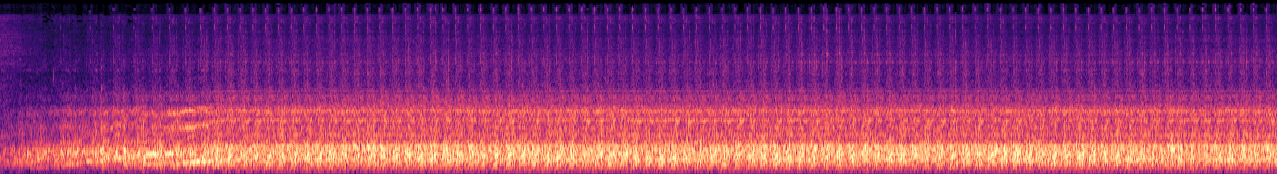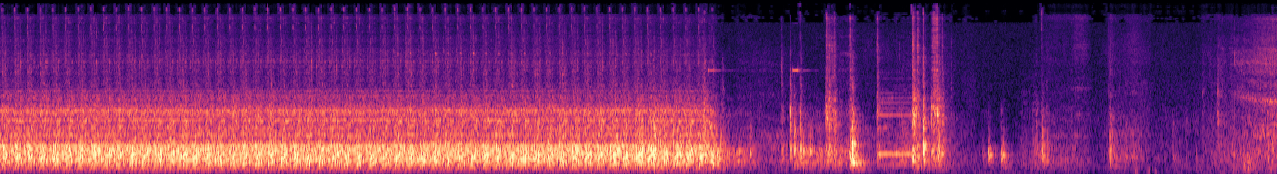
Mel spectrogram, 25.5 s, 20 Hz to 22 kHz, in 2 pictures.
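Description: A Janome M100QDC sewing machine runs at a steady, fast stitching pace for about twenty seconds, a continuous close mechanical whir, then stops and gives way to a few scattered handling clicks and knocks.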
